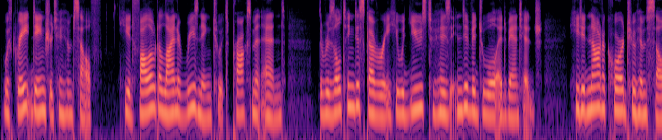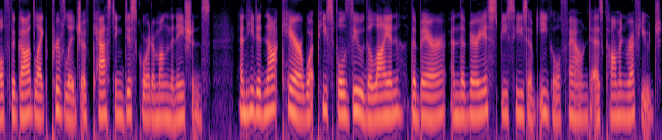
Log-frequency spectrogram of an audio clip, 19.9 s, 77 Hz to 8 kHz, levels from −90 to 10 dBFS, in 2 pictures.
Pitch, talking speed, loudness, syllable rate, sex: 180 Hz, 190 wpm, -20 LUFS, 5.7 syllables/s, female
